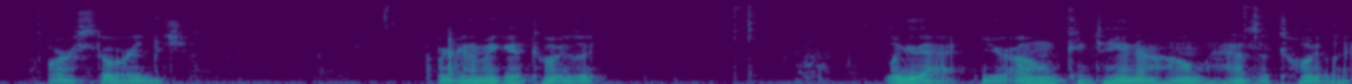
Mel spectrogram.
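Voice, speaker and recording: Quiet and at very even loudness, a man speaks in a very deep, low voice with ordinary pitch variation. His pace is moderate, broken by long, frequent pauses. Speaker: gaming YouTuber. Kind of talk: gameplay tutorial. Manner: speaking quietly; casual, thinking aloud.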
